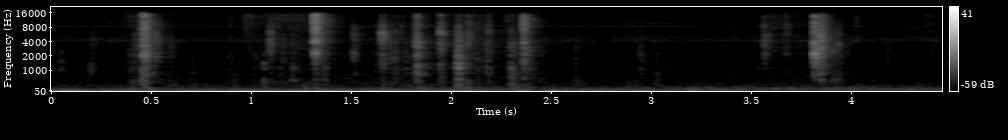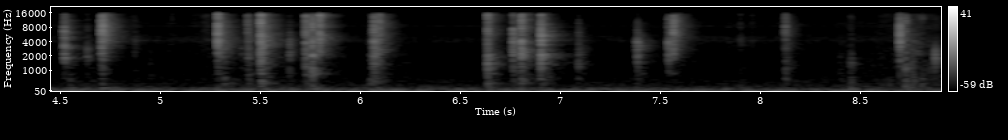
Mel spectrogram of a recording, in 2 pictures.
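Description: Long nails tap and scratch the plastic wrap on top of a large, solid paper ream. Sharp, bright clicks and soft crinkly scrapes come in an irregular patter over a faint low hum, each tap dying away almost instantly.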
